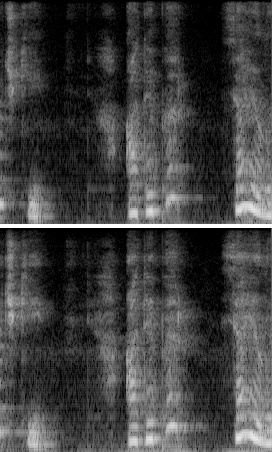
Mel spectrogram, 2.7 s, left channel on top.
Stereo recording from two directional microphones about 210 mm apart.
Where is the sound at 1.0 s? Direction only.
35° right (ahead or behind).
